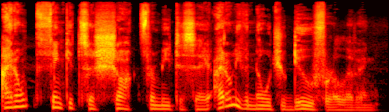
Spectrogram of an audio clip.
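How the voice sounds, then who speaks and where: A man playing a wary, sardonic werewolf mechanic in an audio drama, with a husky voice and a dry, measured manner. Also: medium pitch, very animated, no room sound. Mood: incredulous. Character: wary, sardonic male werewolf mechanic, blunt but polite. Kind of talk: audio roleplay drama dialogue.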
